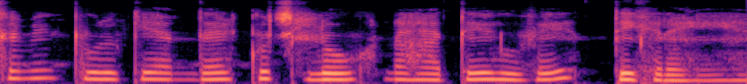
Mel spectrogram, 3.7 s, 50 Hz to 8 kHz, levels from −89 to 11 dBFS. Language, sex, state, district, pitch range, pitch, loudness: Hindi, female, Uttar Pradesh, Lalitpur, 215-235 Hz, 225 Hz, -16 LUFS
